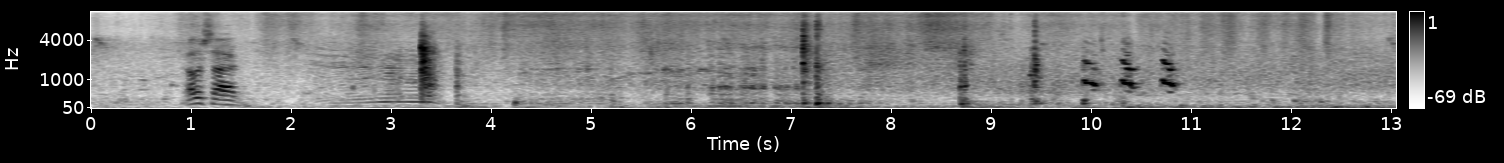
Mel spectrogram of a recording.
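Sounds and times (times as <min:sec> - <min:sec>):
turkey gobbling: 0:09.9 - 0:10.9.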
